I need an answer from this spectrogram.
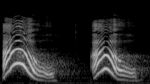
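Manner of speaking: a loud, high mock "oh" of alarm; retold surprise. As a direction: act out his startled double "oh". Husband reacts reading her answers.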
